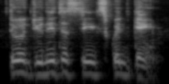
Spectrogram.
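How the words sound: It is said imitating Frenchie's voice.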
